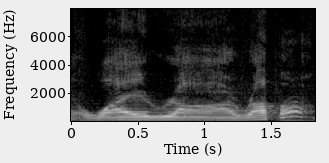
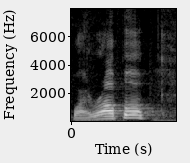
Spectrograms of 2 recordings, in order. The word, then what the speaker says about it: Wairarapa: It looks like you should be saying Wairarapa, but it's pronounced Wairarapa.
